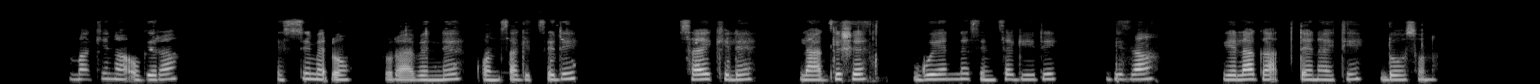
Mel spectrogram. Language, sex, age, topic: Gamo, female, 18-24, government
